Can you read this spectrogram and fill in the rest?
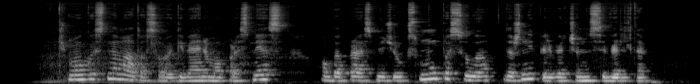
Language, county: Lithuanian, Šiauliai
